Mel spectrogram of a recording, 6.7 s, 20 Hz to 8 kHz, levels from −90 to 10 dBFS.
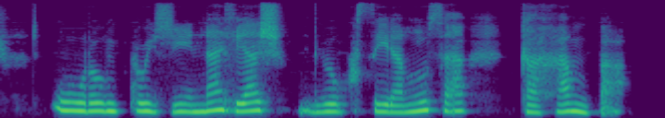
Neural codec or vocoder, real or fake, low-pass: codec, 16 kHz, 0.5 kbps, FunCodec, trained on LibriTTS, 25 frames a second; fake; 7.2 kHz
